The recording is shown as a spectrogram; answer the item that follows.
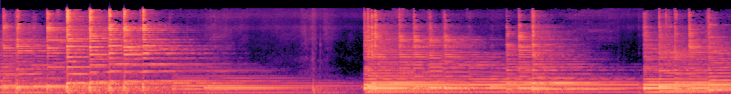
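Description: Flamenco guitar played solo in a rumba: a quick run of plucked notes, then a chord left ringing and fading for a few seconds. A hard strummed chord comes in suddenly about five and a half seconds in, and another just before the end.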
